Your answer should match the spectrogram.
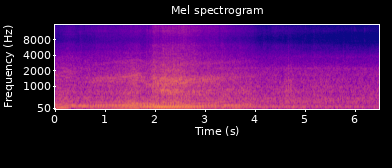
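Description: A motor vehicle passing: its engine and road noise swell to a peak about two seconds in, then slowly fade.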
